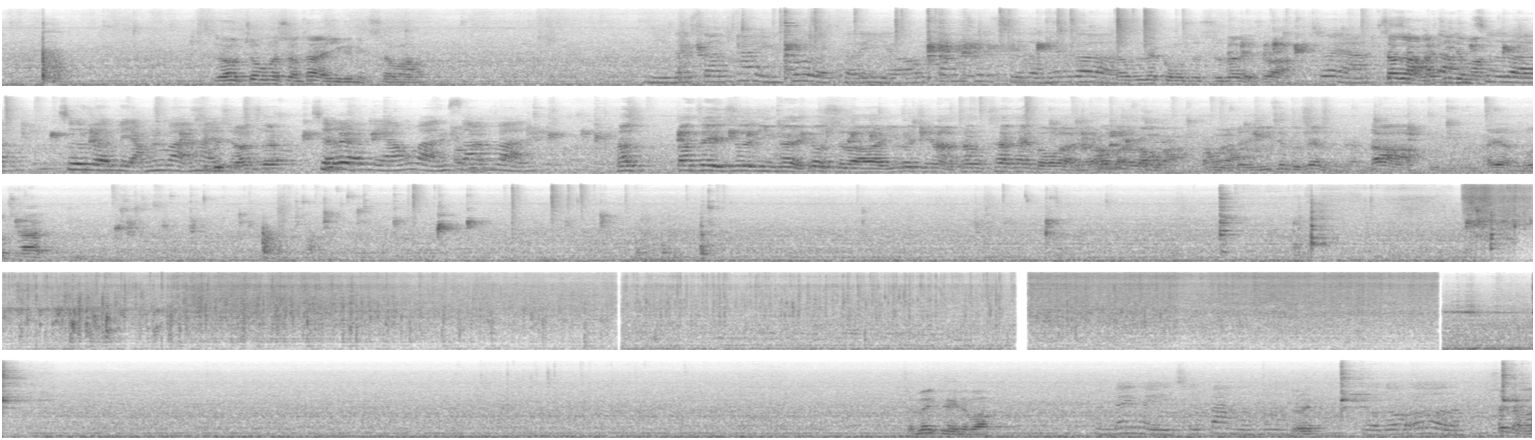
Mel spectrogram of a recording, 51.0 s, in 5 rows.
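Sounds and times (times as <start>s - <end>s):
fish frying in hot oil: 3.2s - 25.1s, 25.9s - 40.2s.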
